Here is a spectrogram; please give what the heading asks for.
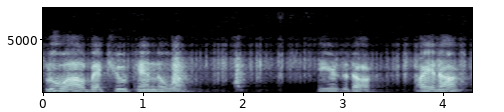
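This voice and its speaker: A man's voice: on the high side, a little slow, slightly rough. An actor playing a folksy, slangy, protective male friend in a 1940s-style radio drama. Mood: breezy reassurance. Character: loyal sportswriter friend, folksy, reassuring, protective man. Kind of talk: 1940s radio acting, dialogue and narration. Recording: muffled old radio broadcast recording.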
